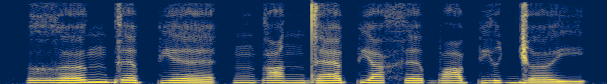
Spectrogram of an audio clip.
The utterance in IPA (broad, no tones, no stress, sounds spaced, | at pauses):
ɣ œ ŋ ɡ ɛ pʲ ɛ | ŋ ɡ ɑ n d æ pʲ ɑ x ɛ b ɑ pʲ ɵ ɟ œ j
